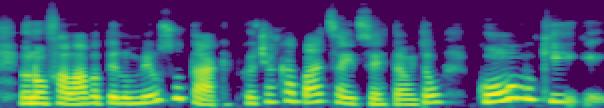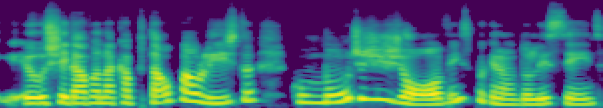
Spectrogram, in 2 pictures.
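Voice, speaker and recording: Using very wide pitch swings, a woman talks at a fairly quick pace, the sound dry and close with no echo over a quiet background. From Brazilian Northeast, rural Piauí. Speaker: physician. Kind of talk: interview conversation.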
